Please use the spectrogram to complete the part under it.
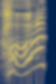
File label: attack, jp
